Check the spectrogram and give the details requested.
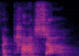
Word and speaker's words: Aasha: do it with respect my name is pronounced aasha first name fur last name as in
